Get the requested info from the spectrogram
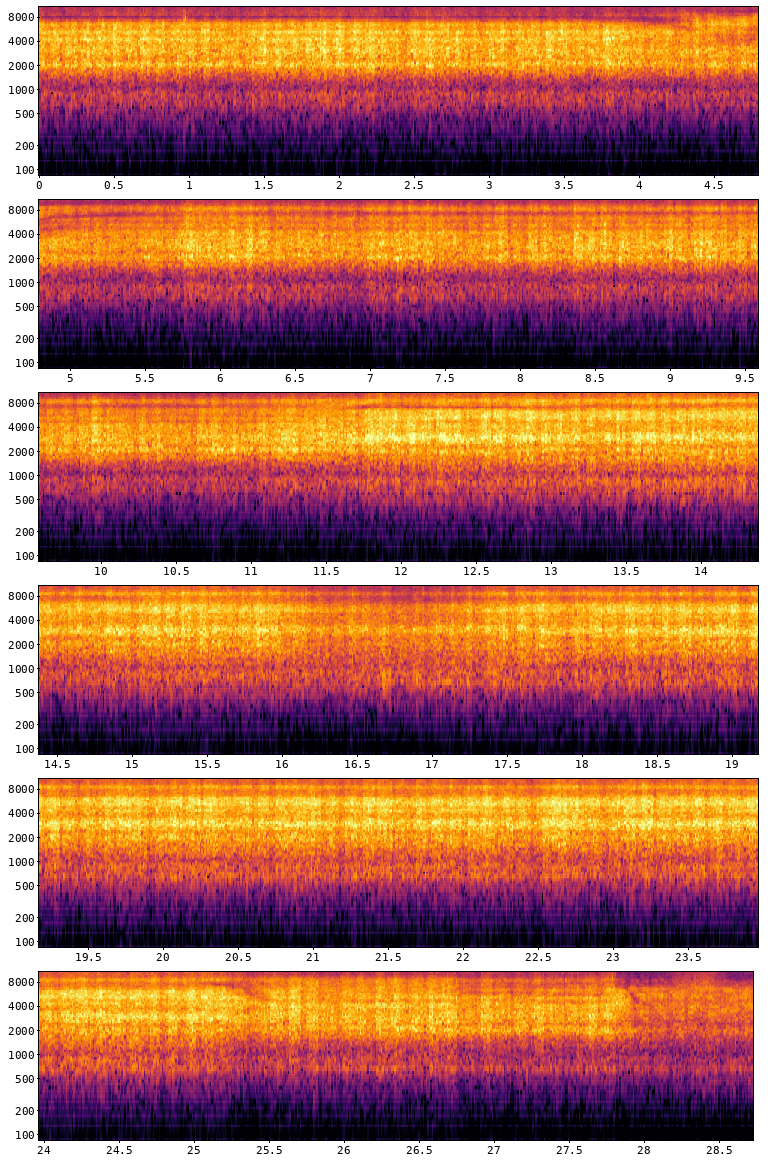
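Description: Passenger train running through a long rail tunnel, heard from a carriage's open end platform: a steady, loud rush of wheel-on-rail and running noise. It drops in level just before the end.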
